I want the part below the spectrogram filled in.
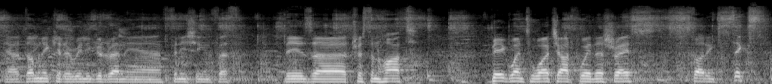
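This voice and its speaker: A man's voice: mid-range voice, little pitch movement, moderate pace, music in the background. A man giving easygoing live commentary on a motorbike race.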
